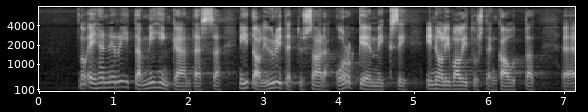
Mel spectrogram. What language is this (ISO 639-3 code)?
fin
